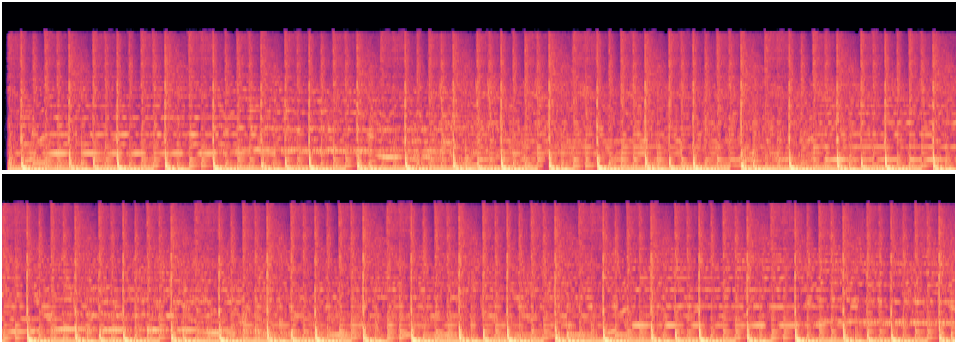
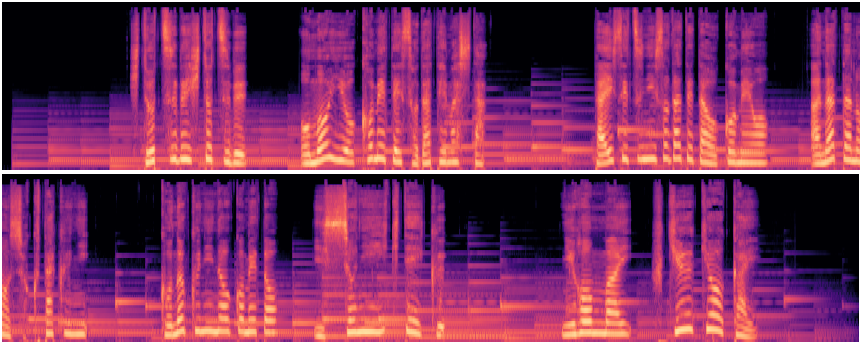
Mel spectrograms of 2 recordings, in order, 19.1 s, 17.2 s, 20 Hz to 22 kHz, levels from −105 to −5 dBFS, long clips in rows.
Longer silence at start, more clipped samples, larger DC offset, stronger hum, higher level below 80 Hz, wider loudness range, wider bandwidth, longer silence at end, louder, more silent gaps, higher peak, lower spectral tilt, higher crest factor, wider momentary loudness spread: second, 0.05 s vs 0.45 s; neither; neither; neither; first, -18 dBFS vs -48 dBFS; about the same, 1 LU vs 3 LU; second, 11 kHz vs 18 kHz; second, 0 s vs 1.05 s; about the same, -17 LUFS vs -19 LUFS; neither; first, 0 dBFS vs -4 dBFS; about the same, -5 dB/octave vs -4 dB/octave; about the same, 16 dB vs 16 dB; second, 2 LU vs 20 LU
